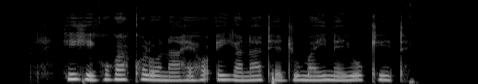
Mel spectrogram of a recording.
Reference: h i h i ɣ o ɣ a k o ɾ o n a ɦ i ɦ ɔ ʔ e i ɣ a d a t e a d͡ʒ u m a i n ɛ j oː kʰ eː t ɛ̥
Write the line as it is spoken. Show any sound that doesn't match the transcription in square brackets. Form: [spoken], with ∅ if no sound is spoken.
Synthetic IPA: h i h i ɣ o ɣ a k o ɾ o n a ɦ [ɛ] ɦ ɔ ʔ e i ɣ a [n] a t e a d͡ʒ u m a i n ɛ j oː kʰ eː t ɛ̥

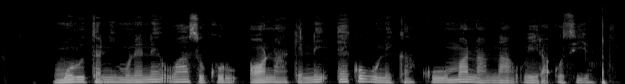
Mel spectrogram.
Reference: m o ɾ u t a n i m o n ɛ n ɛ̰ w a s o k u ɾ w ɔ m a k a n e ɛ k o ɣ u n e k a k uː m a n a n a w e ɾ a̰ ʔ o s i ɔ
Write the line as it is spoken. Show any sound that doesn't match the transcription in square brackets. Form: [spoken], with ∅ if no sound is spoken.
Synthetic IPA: m o ɾ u t a n i m o n ɛ n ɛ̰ w a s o k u ɾ [u] ɔ [n] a k [ɛ] n e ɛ k o ɣ u n e k a k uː m a n a n a w e ɾ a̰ ʔ o s i ɔ

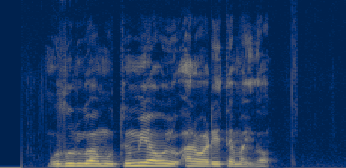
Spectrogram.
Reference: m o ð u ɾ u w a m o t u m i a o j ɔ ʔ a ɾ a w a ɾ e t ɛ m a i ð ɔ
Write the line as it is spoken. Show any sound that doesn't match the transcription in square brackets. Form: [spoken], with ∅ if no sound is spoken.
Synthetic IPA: m o ð u ɾ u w a m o t u m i a o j [o] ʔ a ɾ a w a ɾ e t ɛ m a i ð ɔ

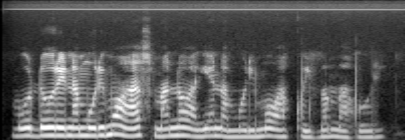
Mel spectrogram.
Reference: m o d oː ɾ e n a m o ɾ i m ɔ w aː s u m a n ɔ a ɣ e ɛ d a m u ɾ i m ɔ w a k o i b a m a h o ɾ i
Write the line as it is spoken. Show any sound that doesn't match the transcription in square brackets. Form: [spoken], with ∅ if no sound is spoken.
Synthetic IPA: m o d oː ɾ e n a m o ɾ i m ɔ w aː s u m a n ɔ a ɣ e ɛ [n] a m [o] ɾ i m ɔ w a k o i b a m a h o ɾ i

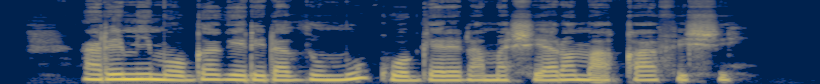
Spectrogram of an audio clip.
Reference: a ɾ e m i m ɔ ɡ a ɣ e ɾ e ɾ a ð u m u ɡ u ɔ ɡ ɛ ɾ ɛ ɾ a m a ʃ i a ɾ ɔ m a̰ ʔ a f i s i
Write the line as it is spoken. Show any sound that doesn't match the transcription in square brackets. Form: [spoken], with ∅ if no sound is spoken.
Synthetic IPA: a ɾ e m i m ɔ ɡ a ɣ e ɾ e ɾ a ð u m u [k] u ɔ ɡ ɛ ɾ ɛ ɾ a m a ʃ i a ɾ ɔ m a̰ [k] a f i [ʃ] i

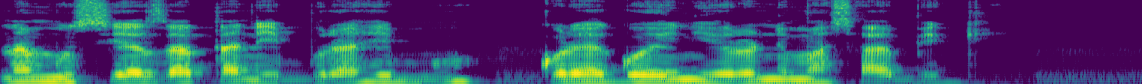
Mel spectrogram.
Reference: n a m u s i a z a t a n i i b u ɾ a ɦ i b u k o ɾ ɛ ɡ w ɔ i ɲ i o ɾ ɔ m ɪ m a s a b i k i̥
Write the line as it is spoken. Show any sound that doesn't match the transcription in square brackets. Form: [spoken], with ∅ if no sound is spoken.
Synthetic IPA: n a m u s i a z a t a n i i b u ɾ a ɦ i [m] u k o ɾ ɛ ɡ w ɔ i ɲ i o ɾ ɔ [n] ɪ m a s a b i k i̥

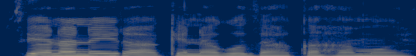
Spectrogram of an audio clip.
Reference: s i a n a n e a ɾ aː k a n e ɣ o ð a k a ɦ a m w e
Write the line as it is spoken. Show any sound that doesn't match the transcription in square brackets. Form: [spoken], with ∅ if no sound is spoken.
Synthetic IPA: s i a n a n e [i] ɾ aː k [ɛ] n [a] ɣ o ð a k a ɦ a m w [ɛ]

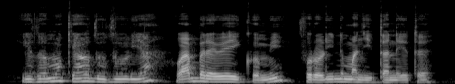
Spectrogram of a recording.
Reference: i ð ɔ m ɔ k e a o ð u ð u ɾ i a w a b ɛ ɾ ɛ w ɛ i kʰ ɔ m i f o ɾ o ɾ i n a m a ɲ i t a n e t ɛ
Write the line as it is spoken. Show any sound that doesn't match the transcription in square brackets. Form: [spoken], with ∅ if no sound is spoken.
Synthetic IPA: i ð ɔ m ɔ k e a o ð u ð u ɾ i a w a b ɛ ɾ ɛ w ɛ i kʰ [o] m i f o ɾ o ɾ i n [e] m a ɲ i t a n e t ɛ

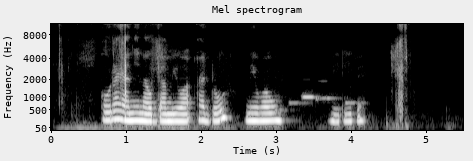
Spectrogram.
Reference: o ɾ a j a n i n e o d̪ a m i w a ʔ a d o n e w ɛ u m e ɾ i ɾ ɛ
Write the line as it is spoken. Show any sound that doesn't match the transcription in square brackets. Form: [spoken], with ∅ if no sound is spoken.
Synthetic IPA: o ɾ a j a n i n [a] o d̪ a m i w a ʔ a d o n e w [a] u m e ɾ i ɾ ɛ

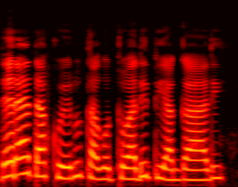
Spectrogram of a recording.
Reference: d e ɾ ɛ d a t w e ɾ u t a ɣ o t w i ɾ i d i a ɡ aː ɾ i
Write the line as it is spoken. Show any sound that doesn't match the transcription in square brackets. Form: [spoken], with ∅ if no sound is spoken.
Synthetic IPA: d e ɾ ɛ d a [k] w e ɾ u t a ɣ o t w [a] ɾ i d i a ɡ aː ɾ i

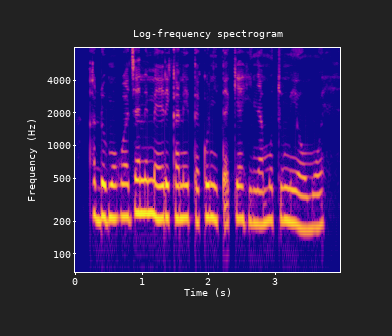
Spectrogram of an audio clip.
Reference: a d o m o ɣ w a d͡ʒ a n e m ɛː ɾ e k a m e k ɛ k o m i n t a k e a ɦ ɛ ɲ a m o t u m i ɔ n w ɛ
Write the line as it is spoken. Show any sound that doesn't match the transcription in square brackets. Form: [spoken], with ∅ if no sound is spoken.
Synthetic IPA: a d o m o ɣ w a d͡ʒ a n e m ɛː ɾ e k a [n] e [t] ɛ k o [ɲ] i [∅] t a k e a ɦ [i] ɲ a m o t u m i ɔ [m] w ɛ

